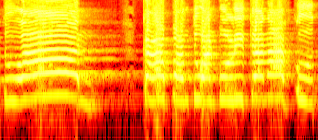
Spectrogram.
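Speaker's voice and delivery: high, loud imploring shout; crying out. Retold or imitated. Preacher imitating a believer begging God for restoration, loud cry. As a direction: yell the plea up to heaven. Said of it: "Ketika engkau teriak".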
